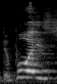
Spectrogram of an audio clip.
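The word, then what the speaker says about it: Du Bois: way or French version he did want you to pronounce the s and so that's why I say web de boys just for those who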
